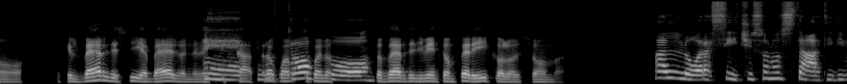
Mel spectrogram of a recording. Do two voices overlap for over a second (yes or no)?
yes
